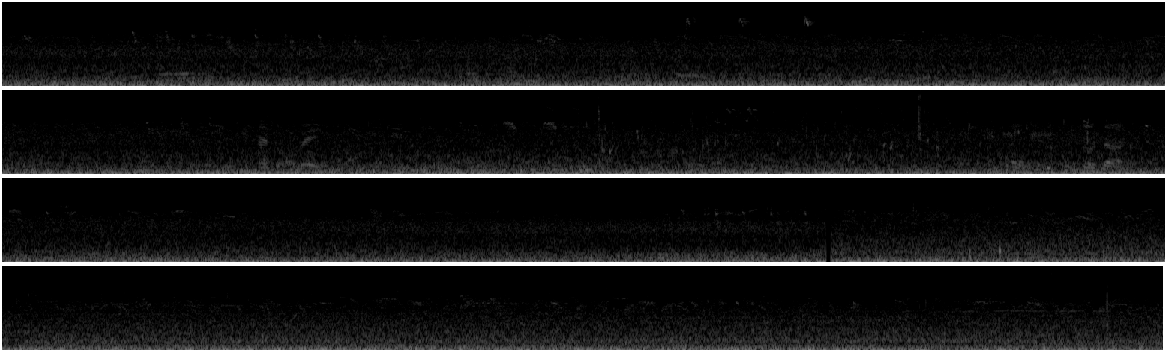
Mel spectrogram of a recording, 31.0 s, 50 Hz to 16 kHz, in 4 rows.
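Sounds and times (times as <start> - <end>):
low rumbling water and air: 0.0 - 31.0
small splashes and ticks: 11.3 - 15.7, 20.4 - 31.0.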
